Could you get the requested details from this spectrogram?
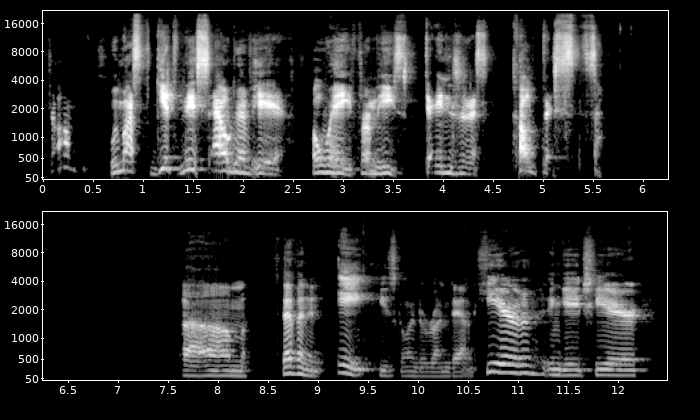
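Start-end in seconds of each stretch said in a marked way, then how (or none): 0.1-5.5 loud, acted, in-character calling out. Voicing a flying character calling to an ally: calling out in character. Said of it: "he calls out to Daquin".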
